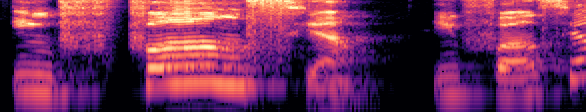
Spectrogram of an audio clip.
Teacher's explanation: infância a penúltima sílaba tônica · penúltima sílaba tônica. Então, ela vai ser uma paroxítona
